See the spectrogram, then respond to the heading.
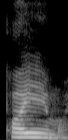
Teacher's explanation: OE saiti digər sait qoşaqlarla fərqli olaraq A kimi tələffüz edilir.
